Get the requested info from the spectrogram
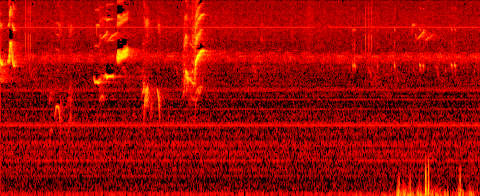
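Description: A catbird gives a few quick, squeaky chirps and slurred notes over three seconds, followed by low thumping rumbles near the end.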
